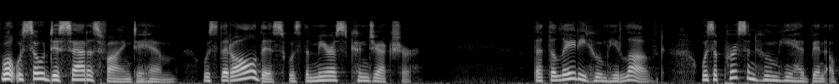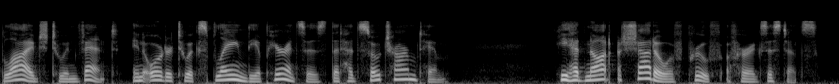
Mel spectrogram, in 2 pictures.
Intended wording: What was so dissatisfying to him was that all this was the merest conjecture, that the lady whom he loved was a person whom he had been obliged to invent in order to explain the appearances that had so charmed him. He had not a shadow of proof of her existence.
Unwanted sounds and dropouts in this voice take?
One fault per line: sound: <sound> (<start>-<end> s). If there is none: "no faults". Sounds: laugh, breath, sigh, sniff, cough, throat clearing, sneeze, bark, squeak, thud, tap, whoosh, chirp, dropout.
no faults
